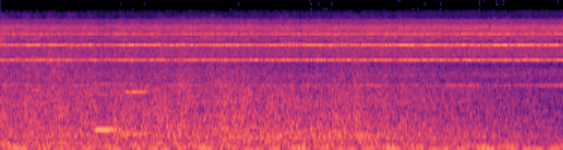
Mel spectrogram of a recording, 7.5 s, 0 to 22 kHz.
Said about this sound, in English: Is a Queens-bound E-train via the F line. The next stop is 42nd Street, Bryant Park. And clear of the closing doors, please.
